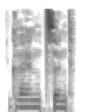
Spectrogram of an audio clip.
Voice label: "grenzend", German; adjectives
